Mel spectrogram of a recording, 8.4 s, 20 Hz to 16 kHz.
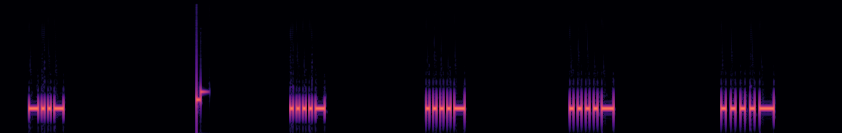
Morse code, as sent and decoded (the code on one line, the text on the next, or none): -..- / ....- ....- ....- ....-
X 4444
